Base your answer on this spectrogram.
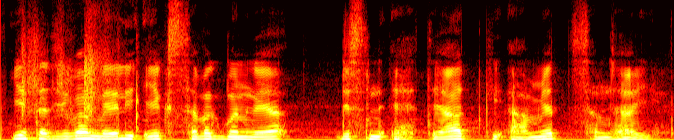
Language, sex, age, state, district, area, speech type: Urdu, male, 18-30, Bihar, Gaya, urban, spontaneous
